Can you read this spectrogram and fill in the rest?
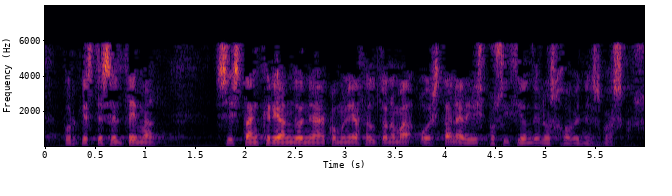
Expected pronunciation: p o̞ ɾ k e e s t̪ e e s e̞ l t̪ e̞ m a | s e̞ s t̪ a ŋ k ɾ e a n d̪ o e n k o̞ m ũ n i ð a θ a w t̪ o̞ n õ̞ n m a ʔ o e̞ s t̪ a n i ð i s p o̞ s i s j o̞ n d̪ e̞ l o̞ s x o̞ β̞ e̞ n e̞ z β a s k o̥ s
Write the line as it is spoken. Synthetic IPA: p o̞ ɾ k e e s t̪ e e s e̞ l t̪ e̞ m a | s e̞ s t̪ a ŋ k ɾ e a n d̪ o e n k o̞ m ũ n i ð a θ a w t̪ o̞ n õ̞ m a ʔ o e̞ s t̪ a n a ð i s p o̞ s i θ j o̞ n d̪ e̞ l o̞ s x o̞ β̞ e̞ n e̞ z β a s k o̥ s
